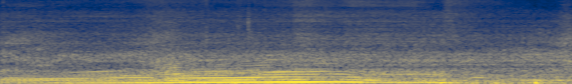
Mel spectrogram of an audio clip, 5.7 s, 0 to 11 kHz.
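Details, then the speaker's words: 2020 Ford F-150 EcoBoost with Injen aftermarket intake, turbo silencers (vortex generators) removed: engine revs and settles with smooth, clean turbo hum, previous turbulence noise gone; normal turbo intake sound. "it just sounds just a little bit cleaner."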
